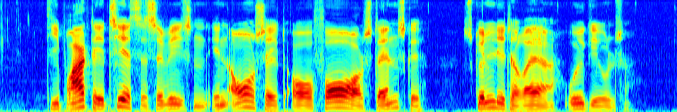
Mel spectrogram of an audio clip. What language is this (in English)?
Danish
